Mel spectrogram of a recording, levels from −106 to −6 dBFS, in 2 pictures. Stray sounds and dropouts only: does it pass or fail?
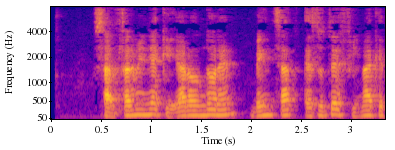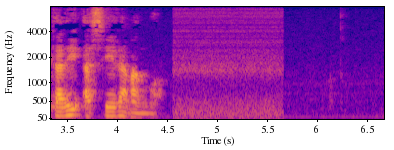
pass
